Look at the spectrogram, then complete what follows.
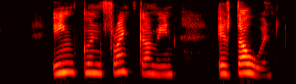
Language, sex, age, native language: Icelandic, male, 9, Icelandic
